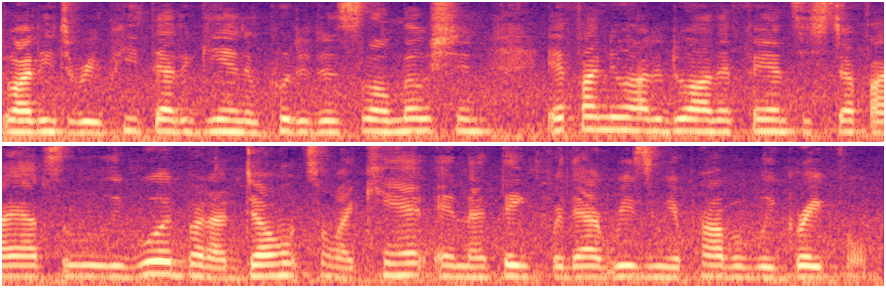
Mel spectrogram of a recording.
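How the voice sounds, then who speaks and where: Over noticeable background noise and audible room echo, a woman of medium pitch races along very fast in a flat monotone, with hardly any pauses. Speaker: network marketing promoter. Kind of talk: casual vlog monologue. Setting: outdoors.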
